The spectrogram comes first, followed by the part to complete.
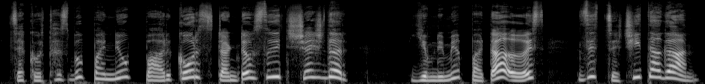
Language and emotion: Kashmiri, surprised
